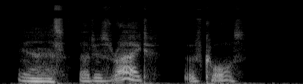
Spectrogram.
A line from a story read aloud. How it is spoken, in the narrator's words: murmuring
